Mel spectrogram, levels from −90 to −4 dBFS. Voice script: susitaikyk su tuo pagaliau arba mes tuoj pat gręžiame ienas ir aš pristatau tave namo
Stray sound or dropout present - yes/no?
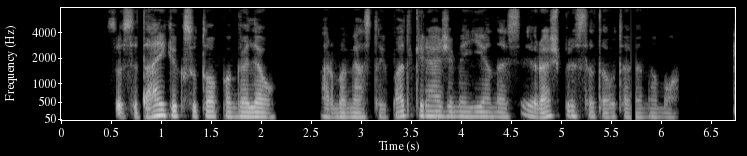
yes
